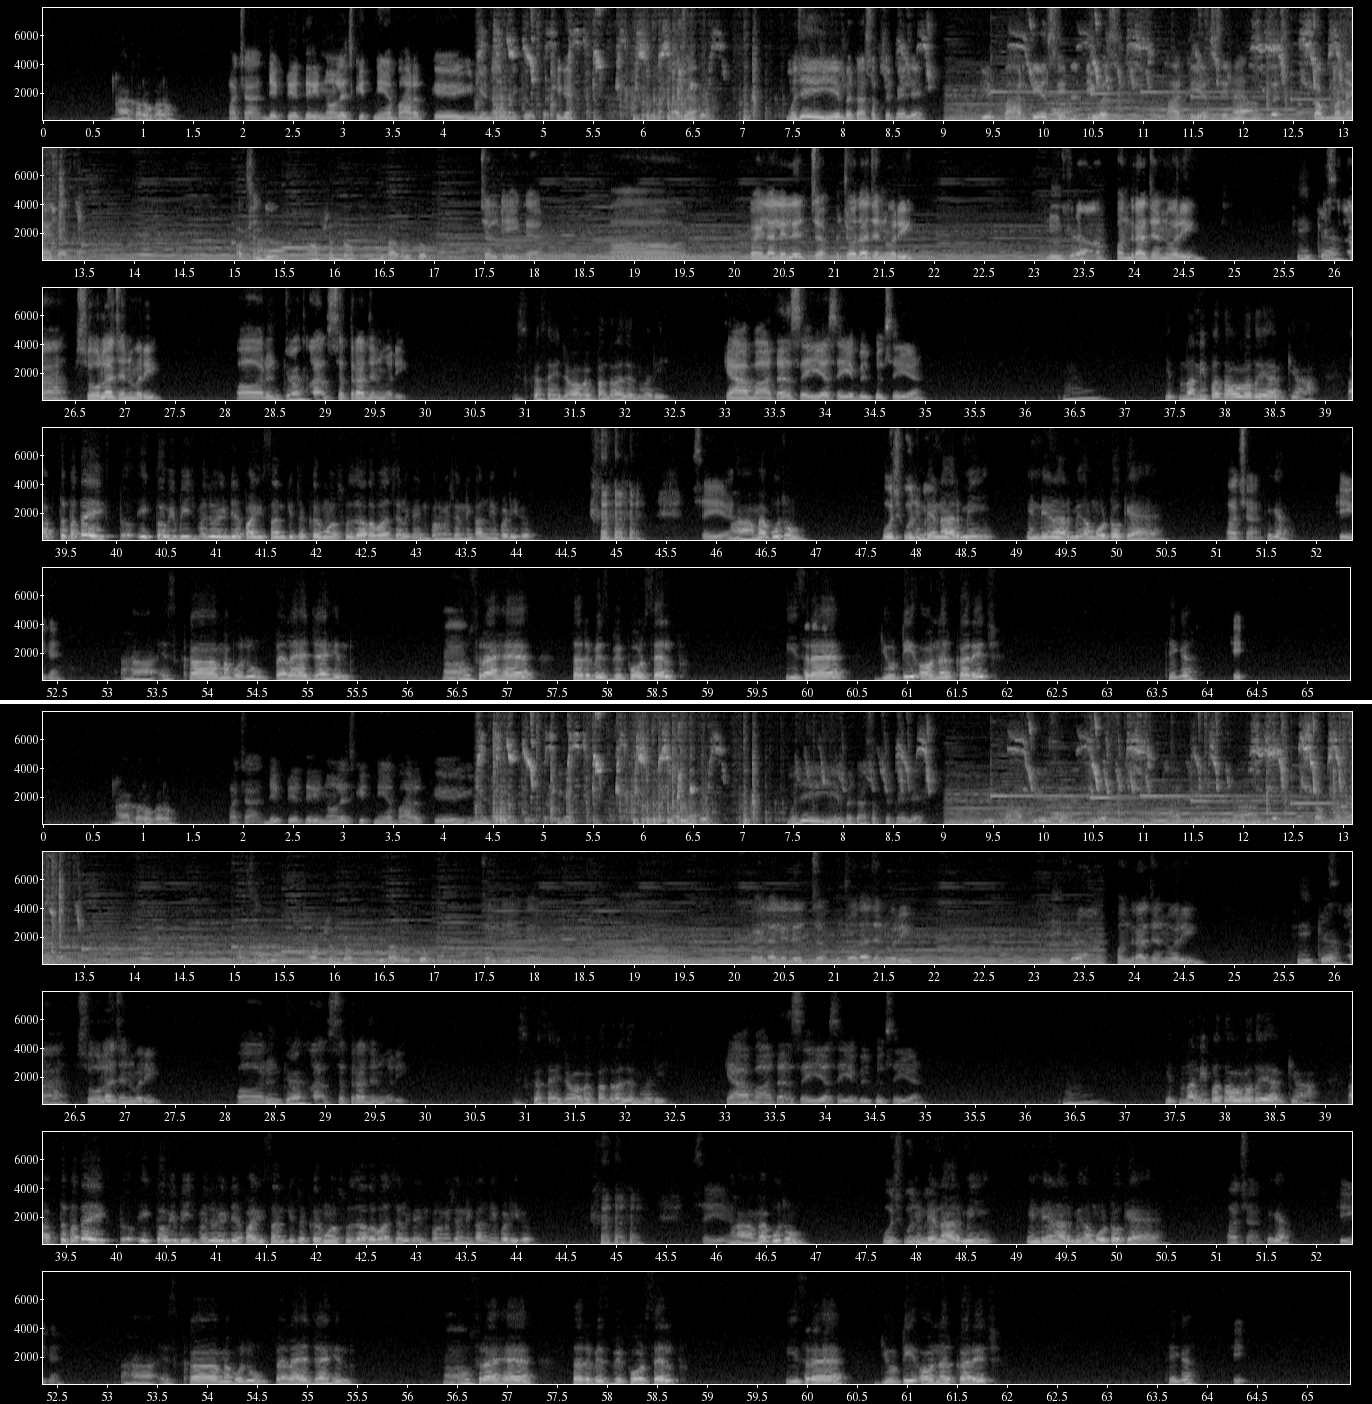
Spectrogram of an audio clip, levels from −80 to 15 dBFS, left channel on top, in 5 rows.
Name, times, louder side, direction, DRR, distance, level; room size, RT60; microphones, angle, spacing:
voice 1, 0.7-1.3 6.4-6.7 10.1-10.3 11.9-12.2 15.1-17.0 23.2-23.5 25.6-26.1 28.4-28.8 30.9-32.4 36.4-36.8 37.4-38.9 39.2-44.1 46.1-46.9 48.0-48.8 49.1-50.5 51.5-51.7 53.1-55.5 56.4-57.3 57.7-58.7 59.8-60.4 60.7-61.9 63.6-63.9, left 2 dB, 35° left, 0.8 m, -24 dB
voice 2, 1.9-5.3 6.3-6.5 7.4-8.8 9.4-10.8 11.2-12.4 12.7-13.6 15.0-15.5 17.5-18.1 18.7-19.7 20.2-21.8 23.1-24.7 26.1-27.4 28.1-29.8 33.0-35.0 44.7-46.2 47.7-48.1 51.1-51.5 52.2-52.6 56.4-56.6 64.3-64.4, left 7 dB, 75° left, 0.3 m, -27 dB
sound 1, 4.3-8.9 9.6-9.9 10.3-13.5, right 3 dB, 25° right, 0.8 m, -30 dB
sound 2, 9.0-23.7, right 1 dB, 5° right, 0.3 m, -32 dB
3.7 x 2.2 x 2.3 m
head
